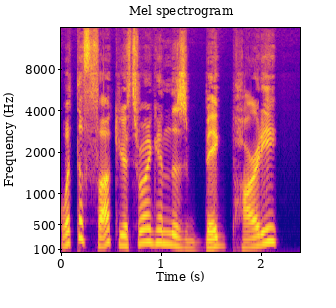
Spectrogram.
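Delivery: indignant, angry outburst. Retelling the parable as the good son reacts to the party: imitating a furious son. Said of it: "the other son is furious".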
